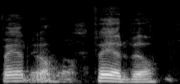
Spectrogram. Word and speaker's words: Fayetteville: Fayetteville.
